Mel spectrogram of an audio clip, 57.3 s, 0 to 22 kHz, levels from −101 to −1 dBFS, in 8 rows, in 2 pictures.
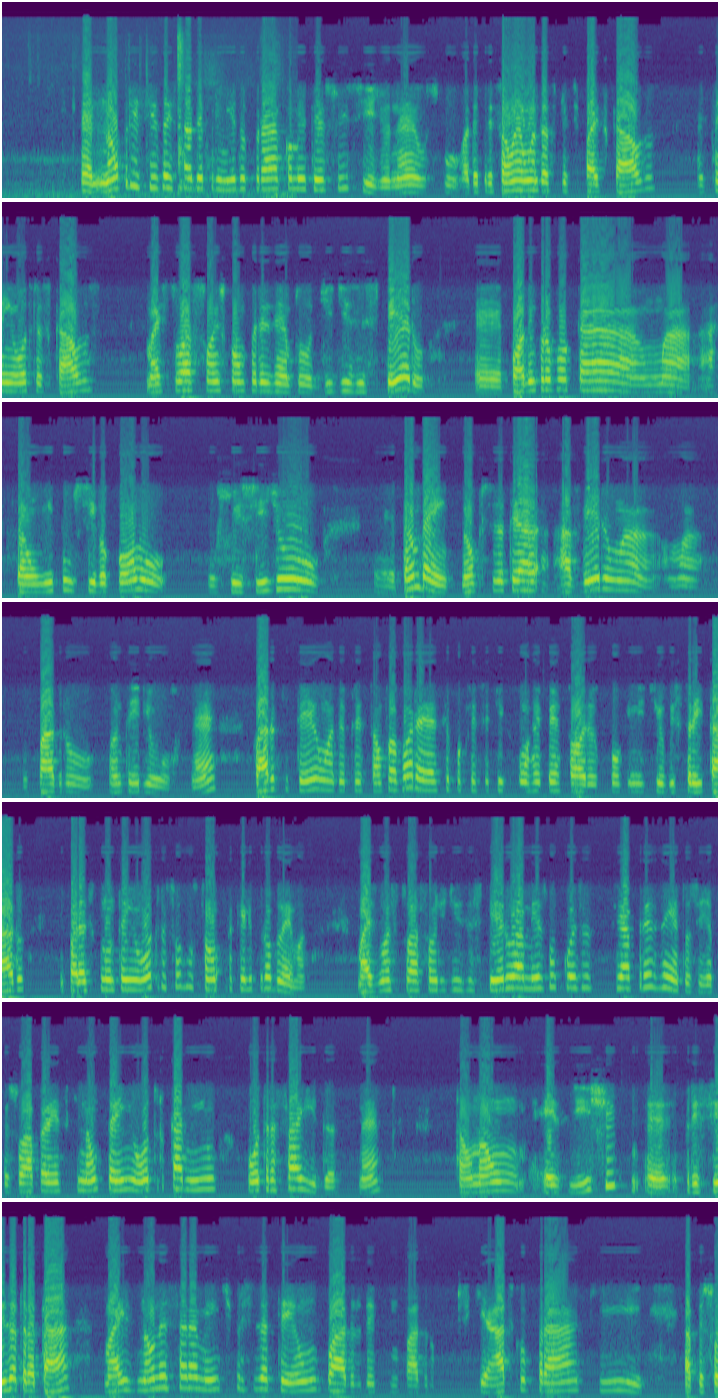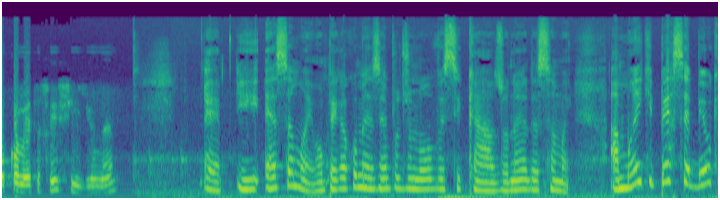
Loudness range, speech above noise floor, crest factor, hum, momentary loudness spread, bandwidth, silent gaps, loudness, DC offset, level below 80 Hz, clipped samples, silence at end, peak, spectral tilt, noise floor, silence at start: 3 LU; 30 dB; 16 dB; 60 Hz at -55 dBFS; 12 LU; 16 kHz; none; -21 LUFS; under 0.1%; -50 dBFS; under 0.1%; 0 s; -6 dBFS; -3.5 dB/octave; -52 dBFS; 0.35 s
